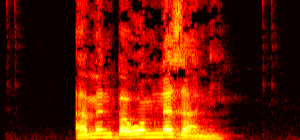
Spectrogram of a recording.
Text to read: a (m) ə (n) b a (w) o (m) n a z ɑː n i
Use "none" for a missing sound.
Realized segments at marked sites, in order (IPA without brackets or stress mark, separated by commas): m, n, w, m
